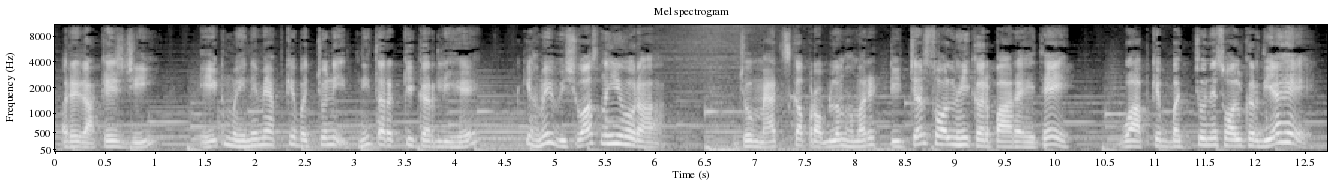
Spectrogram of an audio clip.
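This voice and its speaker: A man's voice: on the high side, moderate pace, fairly bright tone, soft background music, natural voice. A man playing a polite, impressed school principal in a children's story. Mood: grateful, impressed.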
